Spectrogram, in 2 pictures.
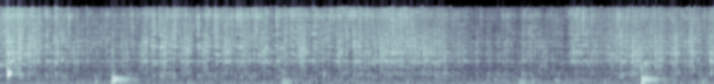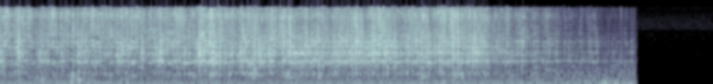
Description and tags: The sound of an ice cream ball maker being shaken around.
